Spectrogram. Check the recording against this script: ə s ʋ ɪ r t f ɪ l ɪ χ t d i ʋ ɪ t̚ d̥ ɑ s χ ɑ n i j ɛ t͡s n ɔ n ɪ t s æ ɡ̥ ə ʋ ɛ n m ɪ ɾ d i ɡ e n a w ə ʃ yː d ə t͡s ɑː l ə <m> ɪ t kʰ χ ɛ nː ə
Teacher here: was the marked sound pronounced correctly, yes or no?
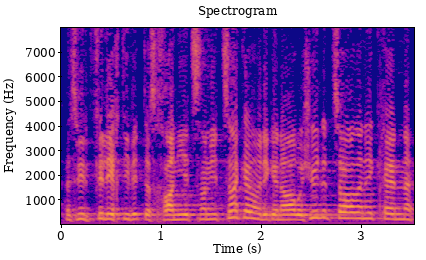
no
